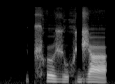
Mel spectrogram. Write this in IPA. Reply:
ʈ͡ʂʰɵʒuxd͡ʒa

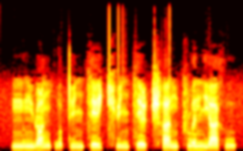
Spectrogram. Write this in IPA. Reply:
n̪ʊ˥ŋɻɑ˥˩ŋxwɔ˩ t̪y˧˥n t͡se˥ɪ̯t͡ɕʰy˧˥nt͡se˥ɪ̯ ʈ͡ʂʰa˧˥nʈ͡ʂwə˥n jä˧˥xu˧

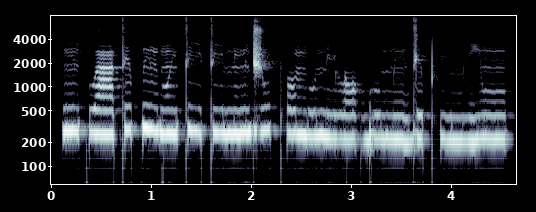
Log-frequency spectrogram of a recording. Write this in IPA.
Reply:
ĩ˨ kʷaː˨tɪ˦pĩ˦ ɡʷĩ˨ti˦˨ ti˨nĩ˨˦d͡ʒu˦ pʰɔ˦mu˨˦ni˨ lɔ˨ɡ͡bu˨mĩ˨ dɪ˦˨pʰi˨ mi˨jũ˦

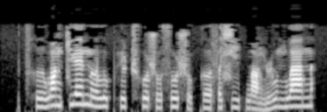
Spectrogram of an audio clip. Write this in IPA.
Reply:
t͡sʰɹ̩˧˥wɑ˥˩ŋ t͡ɕɥɛ˥ n̪ɤ˥ lu˥˩pʰy˧˥ʈ͡ʂʰu˥˩ʂṵ˨˩ su˥ʂṵ˨˩ kɤ˧˥sɤ˧ ɕi˥˩pwɑ̰˨˩ŋ ɻu˥˩n̪wa˥n

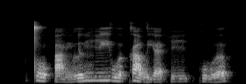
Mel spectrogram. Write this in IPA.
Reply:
t̪o˨˩ ʔa˨˩˨ŋlɨ˧ŋi˧ ju˨˩˦ə̯ka˨˩˨wjɛ˨˩˨hi˧ | ku˨˩˦ə̯

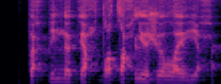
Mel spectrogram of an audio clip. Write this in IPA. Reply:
pəħpi nœkɛħdˤœtˤyħ lʲəʒy lˠeɣiħ

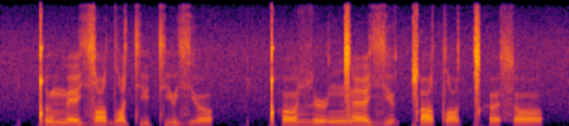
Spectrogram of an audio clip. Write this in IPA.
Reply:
ǃʊ˥˩mɛ˥˩ zʲɔ˥˩dˤʌ˦˥ tʲʊ˨˦tʲu˥˩zʲɔ˨ | ǃʰɔ˦˥ɮə˞˨ŋ͡ǀæ˦˥ zʲɔ˨˦ǀu˥˩tˤə˞˨ǀʰʌ˨ sɔ˥˩

